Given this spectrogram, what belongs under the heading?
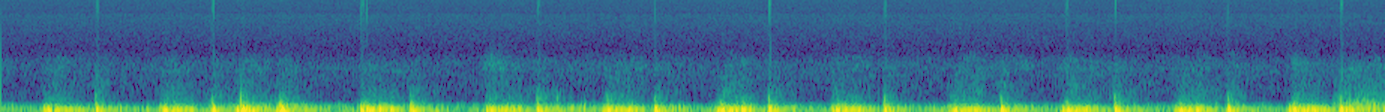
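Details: Female heartbeat recorded as inside heart sounds: irregular rhythm with PVCs/ectopic beats and murmur (blood flow) sounds: irregular heartbeat with premature ventricular contractions and murmur.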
